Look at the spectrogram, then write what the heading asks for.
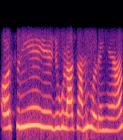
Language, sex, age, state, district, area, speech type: Hindi, female, 18-30, Uttar Pradesh, Prayagraj, rural, conversation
